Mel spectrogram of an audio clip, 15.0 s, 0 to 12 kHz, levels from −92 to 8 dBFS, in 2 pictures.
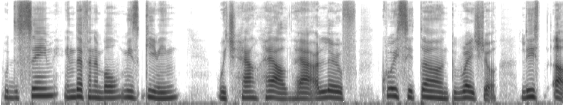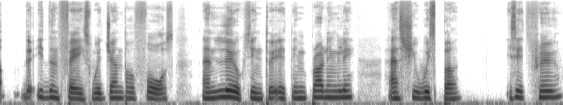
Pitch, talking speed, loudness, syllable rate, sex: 160 Hz, 130 wpm, -19 LUFS, 4.4 syllables/s, male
